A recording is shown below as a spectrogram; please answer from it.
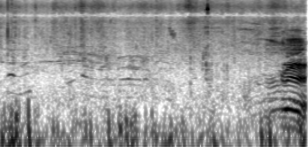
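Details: Cow mooing, from a set of cow sounds where calves and mother cows call to each other: a short harmonic moo rises at the very end after several seconds of low rumbling and faint tonal calls.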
